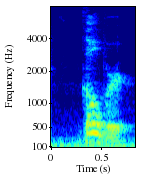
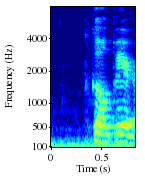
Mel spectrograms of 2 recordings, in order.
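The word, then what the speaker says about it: Gobert: so his rebounds and I feel like I've been saying his name wrong this whole time goldbert goldbert Gober I heard the commentator say Gober so I'm not sure if it's goldbert or Gober y'all let me know which one is it but anyways he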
